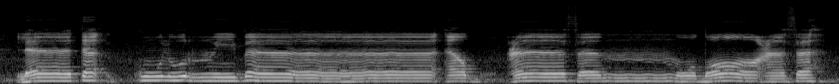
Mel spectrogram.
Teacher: pastikan dad ni bukan a tidak ada lantunan sebab bukan Qalqalah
